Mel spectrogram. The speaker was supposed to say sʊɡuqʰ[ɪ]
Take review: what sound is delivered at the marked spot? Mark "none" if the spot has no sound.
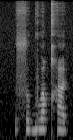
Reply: ɪ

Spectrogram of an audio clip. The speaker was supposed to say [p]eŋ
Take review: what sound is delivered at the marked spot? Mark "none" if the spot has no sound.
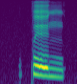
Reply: p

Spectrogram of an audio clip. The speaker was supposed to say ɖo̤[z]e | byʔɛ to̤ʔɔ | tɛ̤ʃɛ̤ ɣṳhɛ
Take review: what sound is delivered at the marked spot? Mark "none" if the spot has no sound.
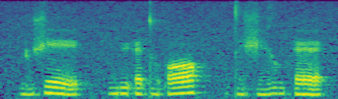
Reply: ʃ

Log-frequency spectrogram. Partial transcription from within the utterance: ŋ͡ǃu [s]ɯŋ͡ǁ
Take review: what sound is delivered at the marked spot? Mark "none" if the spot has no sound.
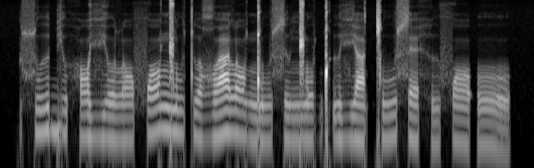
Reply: s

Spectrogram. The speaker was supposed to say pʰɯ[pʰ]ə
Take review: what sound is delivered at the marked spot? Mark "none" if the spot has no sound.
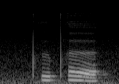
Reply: pʰ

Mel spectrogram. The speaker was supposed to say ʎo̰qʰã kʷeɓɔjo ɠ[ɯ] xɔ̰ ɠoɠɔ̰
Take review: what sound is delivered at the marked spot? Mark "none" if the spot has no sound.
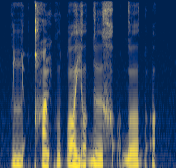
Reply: ɯ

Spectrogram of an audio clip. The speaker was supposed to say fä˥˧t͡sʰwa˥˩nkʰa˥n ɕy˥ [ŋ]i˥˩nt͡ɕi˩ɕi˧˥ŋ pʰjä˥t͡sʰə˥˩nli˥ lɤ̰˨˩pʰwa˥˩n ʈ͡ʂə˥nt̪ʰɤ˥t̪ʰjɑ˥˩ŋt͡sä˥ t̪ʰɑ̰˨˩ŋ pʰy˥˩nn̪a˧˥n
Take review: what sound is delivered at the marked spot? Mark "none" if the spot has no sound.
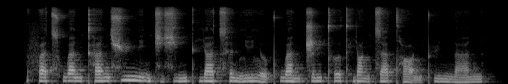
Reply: n̪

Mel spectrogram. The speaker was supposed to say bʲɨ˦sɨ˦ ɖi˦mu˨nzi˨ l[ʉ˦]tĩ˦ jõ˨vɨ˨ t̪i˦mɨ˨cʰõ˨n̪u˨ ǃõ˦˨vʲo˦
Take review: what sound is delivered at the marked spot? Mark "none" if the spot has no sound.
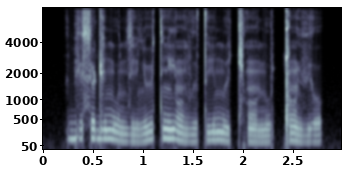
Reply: ʉ˦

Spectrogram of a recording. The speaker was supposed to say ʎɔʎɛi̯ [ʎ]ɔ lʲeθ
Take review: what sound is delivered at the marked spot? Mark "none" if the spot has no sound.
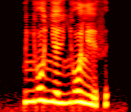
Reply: ʎ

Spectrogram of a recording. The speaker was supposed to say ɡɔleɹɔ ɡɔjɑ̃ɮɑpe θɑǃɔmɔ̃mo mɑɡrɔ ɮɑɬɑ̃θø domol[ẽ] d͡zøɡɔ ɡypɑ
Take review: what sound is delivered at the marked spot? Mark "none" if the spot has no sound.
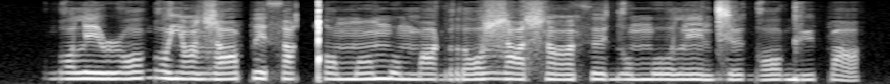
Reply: ẽ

